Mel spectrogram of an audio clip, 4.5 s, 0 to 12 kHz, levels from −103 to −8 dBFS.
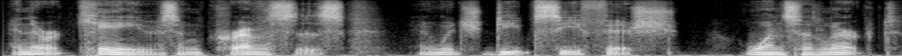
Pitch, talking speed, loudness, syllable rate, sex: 115 Hz, 185 wpm, -22 LUFS, 5.4 syllables/s, male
